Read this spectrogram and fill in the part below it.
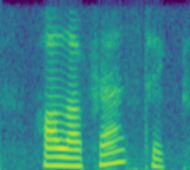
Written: holophrastic

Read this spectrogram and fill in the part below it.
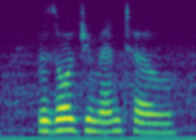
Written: risorgimento

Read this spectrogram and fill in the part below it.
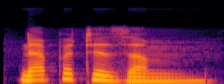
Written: nepotism

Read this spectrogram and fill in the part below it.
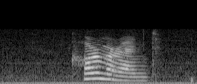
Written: cormorant

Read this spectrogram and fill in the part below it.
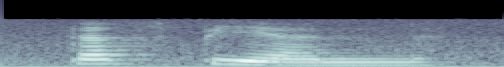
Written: thespian

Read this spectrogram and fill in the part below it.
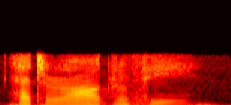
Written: heterography

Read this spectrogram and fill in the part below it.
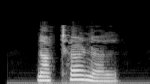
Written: nocturnal

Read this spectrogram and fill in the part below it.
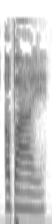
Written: aby

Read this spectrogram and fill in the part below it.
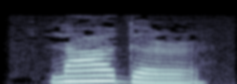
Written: laager

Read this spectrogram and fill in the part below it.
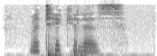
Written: meticulous

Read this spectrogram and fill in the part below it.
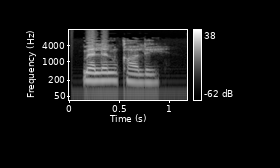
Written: melancholy

